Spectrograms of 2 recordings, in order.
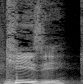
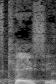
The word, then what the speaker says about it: Keesy: And by the way, it's spelled K-E-E. – K-E-E-S-Y. – S-Y. But he pronounced Keezy. – Keezy. – But it's Casey.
